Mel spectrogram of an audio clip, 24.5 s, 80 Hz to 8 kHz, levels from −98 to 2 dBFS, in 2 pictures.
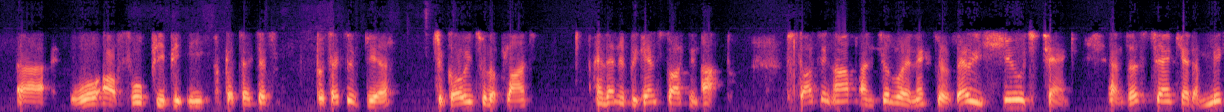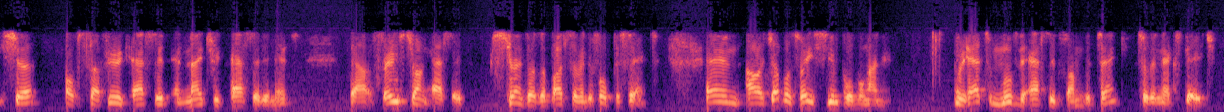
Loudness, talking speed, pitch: -19 LUFS, 175 wpm, 325 Hz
